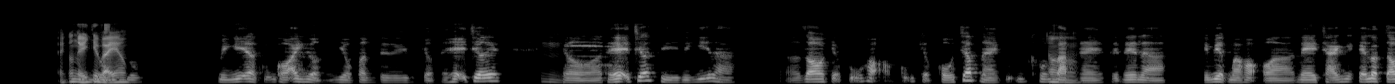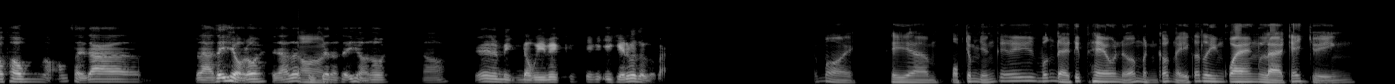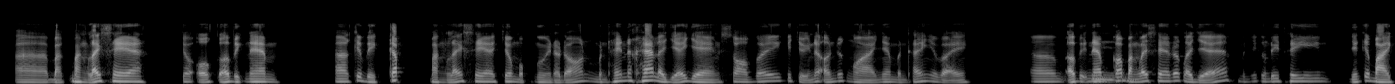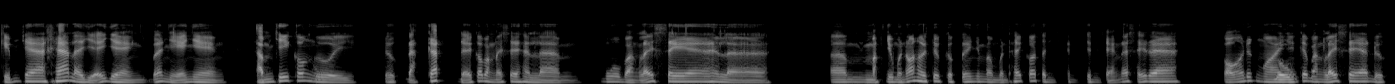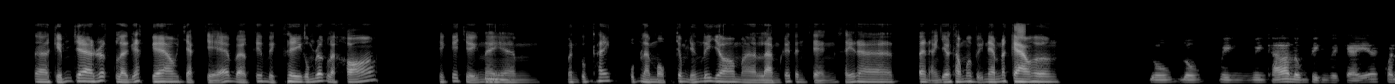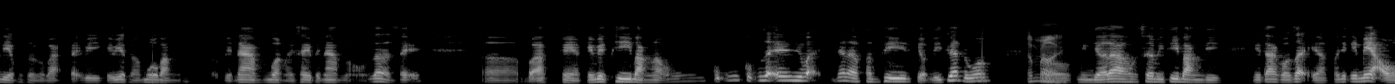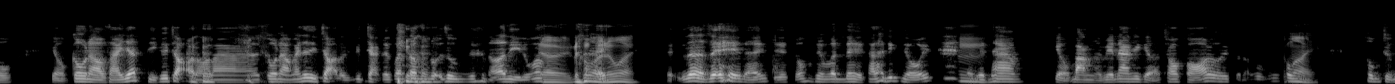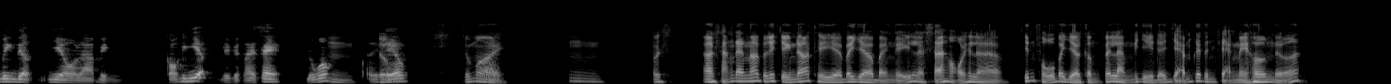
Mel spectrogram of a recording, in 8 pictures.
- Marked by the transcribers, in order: other animal sound; tapping; other background noise; laugh; laugh; laughing while speaking: "đúng rồi"; chuckle; laughing while speaking: "Đấy"; laughing while speaking: "dễ"; laughing while speaking: "khá là nhức nhối"
- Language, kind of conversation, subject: Vietnamese, unstructured, Bạn cảm thấy thế nào khi người khác không tuân thủ luật giao thông?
